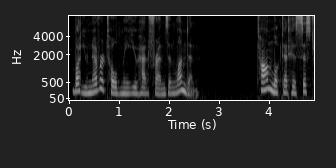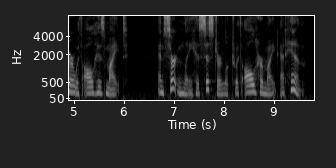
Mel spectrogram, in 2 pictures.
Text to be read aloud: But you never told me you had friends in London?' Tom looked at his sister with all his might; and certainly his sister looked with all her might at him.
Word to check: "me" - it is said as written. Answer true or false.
true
